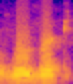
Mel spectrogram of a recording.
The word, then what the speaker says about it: RuBrick: So rubric in because it sounds like a grading rubric.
